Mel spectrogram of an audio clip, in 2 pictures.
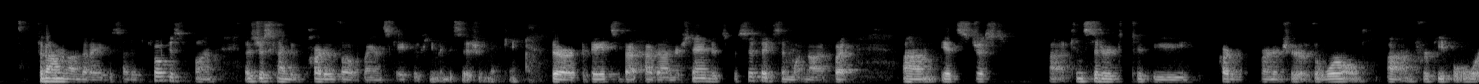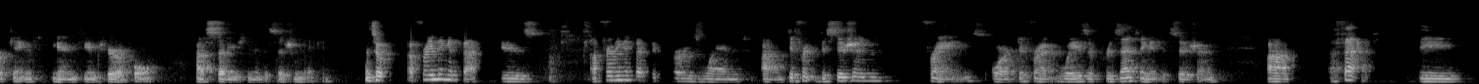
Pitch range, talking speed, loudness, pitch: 120-150 Hz, 170 wpm, -28 LUFS, 130 Hz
